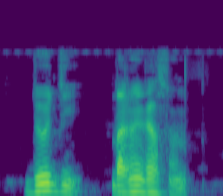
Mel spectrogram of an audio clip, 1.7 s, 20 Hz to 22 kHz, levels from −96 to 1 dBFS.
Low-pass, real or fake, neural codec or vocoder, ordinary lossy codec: none; real; none; none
